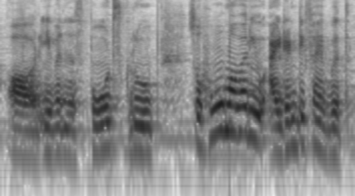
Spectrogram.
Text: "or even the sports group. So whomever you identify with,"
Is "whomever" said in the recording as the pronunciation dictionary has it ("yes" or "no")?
yes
